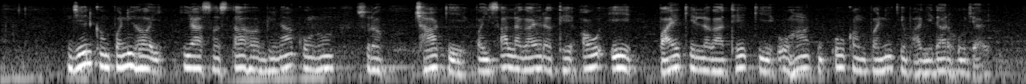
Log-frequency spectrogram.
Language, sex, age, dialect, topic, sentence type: Chhattisgarhi, male, 18-24, Eastern, banking, statement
